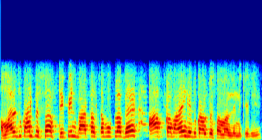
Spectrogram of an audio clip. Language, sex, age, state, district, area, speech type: Hindi, male, 45-60, Uttar Pradesh, Azamgarh, rural, conversation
